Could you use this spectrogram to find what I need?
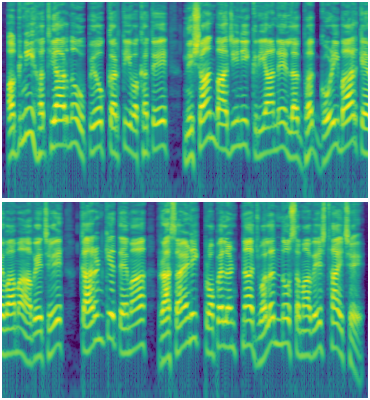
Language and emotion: Gujarati, neutral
